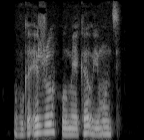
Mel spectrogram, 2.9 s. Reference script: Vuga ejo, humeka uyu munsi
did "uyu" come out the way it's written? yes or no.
yes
